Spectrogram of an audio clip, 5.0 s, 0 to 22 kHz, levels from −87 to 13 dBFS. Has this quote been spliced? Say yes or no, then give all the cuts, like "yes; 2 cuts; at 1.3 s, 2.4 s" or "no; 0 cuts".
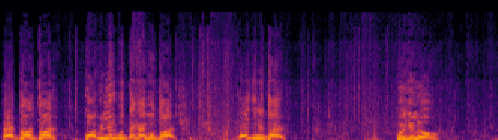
no; 0 cuts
